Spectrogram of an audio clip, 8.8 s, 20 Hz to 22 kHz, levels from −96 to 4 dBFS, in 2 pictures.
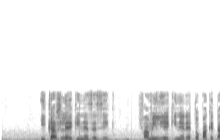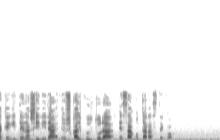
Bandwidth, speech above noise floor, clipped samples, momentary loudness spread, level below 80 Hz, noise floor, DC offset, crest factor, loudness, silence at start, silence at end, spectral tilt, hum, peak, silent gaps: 7.6 kHz; 25 dB; under 0.1%; 16 LU; -66 dBFS; -66 dBFS; under 0.1%; 24 dB; -41 LUFS; 0.05 s; 0.05 s; -2.5 dB/octave; none; -18 dBFS; none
